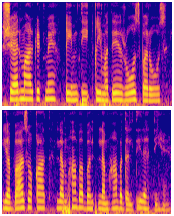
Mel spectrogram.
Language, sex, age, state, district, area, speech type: Urdu, female, 30-45, Delhi, North East Delhi, urban, spontaneous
